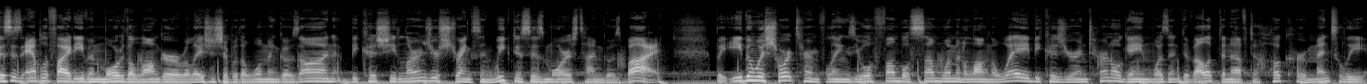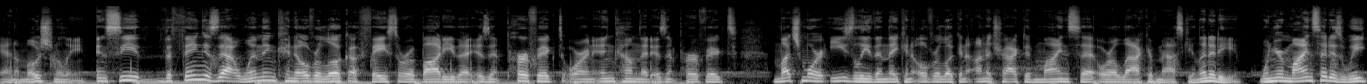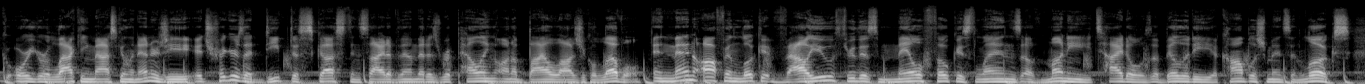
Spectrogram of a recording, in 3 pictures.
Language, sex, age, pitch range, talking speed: English, male, 20-39, 115-140 Hz, 195 wpm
